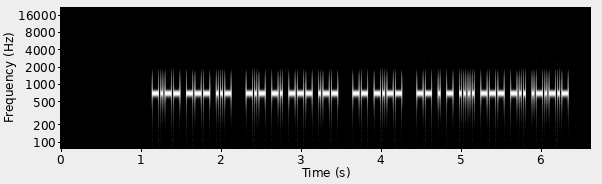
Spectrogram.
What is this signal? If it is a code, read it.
Morse code, heard as a keyed tone, about 44 wpm, 700 Hz. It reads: YOU KNOW MY METHOD.
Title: Sentences from Top 600 Words 45wpm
